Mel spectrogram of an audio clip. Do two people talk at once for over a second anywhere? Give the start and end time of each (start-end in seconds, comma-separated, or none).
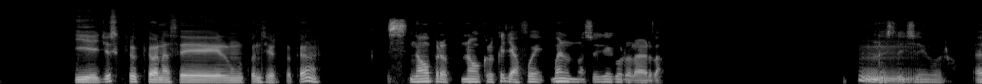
none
